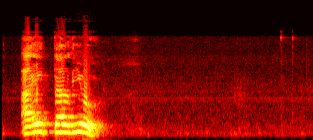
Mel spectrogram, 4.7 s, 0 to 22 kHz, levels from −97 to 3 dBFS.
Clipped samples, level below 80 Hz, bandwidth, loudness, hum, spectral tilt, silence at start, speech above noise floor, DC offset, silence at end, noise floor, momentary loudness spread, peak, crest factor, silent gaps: under 0.1%; -58 dBFS; 8 kHz; -11 LUFS; none; -5.5 dB/octave; 0.3 s; 49 dB; under 0.1%; 3.15 s; -59 dBFS; 9 LU; 0 dBFS; 16 dB; none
